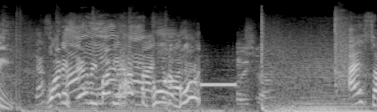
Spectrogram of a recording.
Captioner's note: beep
